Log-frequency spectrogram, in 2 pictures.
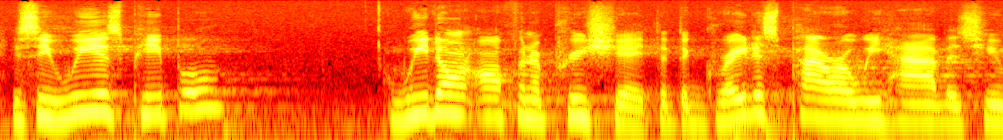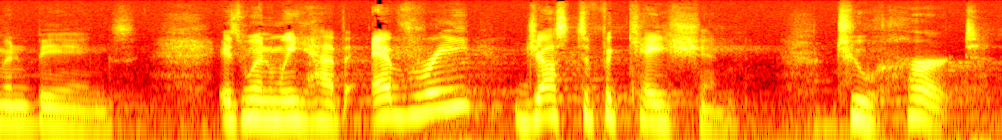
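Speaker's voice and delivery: ordinary talk, nothing marked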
